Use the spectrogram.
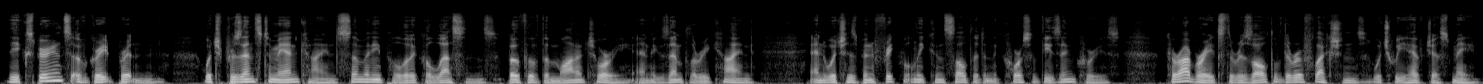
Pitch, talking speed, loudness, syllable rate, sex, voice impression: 95 Hz, 175 wpm, -23 LUFS, 5.7 syllables/s, male, masculine, adult-like, slightly thick, cool, sincere, slightly calm, slightly kind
